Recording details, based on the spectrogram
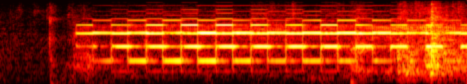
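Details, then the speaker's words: Cable tone tracer: the tone generator is on the de-energized cable, and the contactless probe follows the cable tray toward the cold room. Loud, clear warbling pulses repeat without dropouts, so the probe is still on the traced cable. "Voilà, là tu es toujours bon, là tu peux avancer. Donc là tu es toujours bon, tu l'as toujours."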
